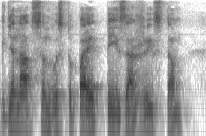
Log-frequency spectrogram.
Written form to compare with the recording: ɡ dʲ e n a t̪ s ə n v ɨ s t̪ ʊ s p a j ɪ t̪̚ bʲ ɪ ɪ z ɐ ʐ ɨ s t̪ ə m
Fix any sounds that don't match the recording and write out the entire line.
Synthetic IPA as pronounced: ɡ dʲ e n a t̪ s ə n v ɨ s t̪ ʊ p a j ɪ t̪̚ pʲ ɪ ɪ z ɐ ʐ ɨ s t̪ ə m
